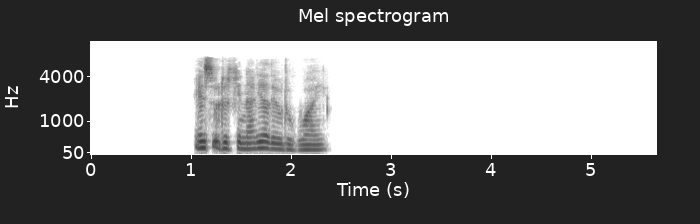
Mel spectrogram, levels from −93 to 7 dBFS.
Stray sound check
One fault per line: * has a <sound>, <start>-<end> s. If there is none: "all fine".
all fine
